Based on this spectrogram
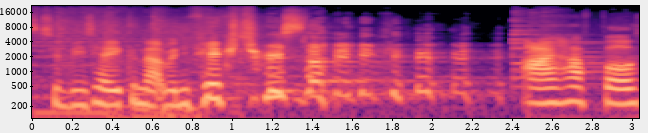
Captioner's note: laughs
